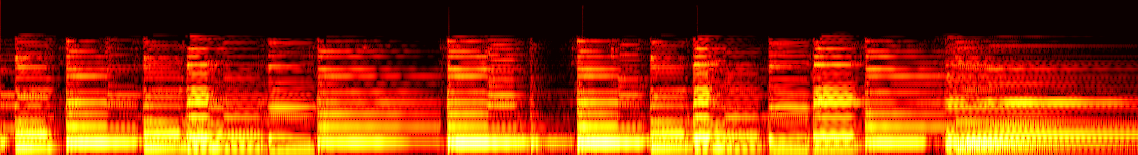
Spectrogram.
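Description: Guitar lick transposed to play against an A chord: a quick run of plucked single notes and short double-stops, evenly loud, ending on a ringing note held for about the last second and a half.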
